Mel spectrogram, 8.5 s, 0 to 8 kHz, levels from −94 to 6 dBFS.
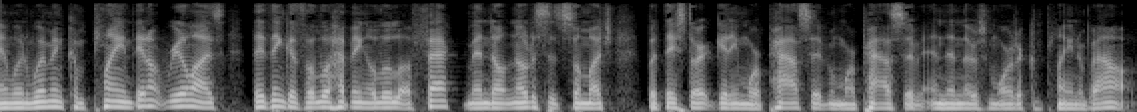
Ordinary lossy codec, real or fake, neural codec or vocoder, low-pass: MP3, 48 kbps; real; none; 7.2 kHz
